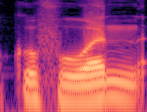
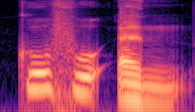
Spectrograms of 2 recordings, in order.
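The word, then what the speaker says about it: كُفُوًا: Et puis il y en a qui la prononcent Kufuan, comme Warsh, Kufuan ahad. Et il y en a qui la prononcent Kufwan, Kuf'an.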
